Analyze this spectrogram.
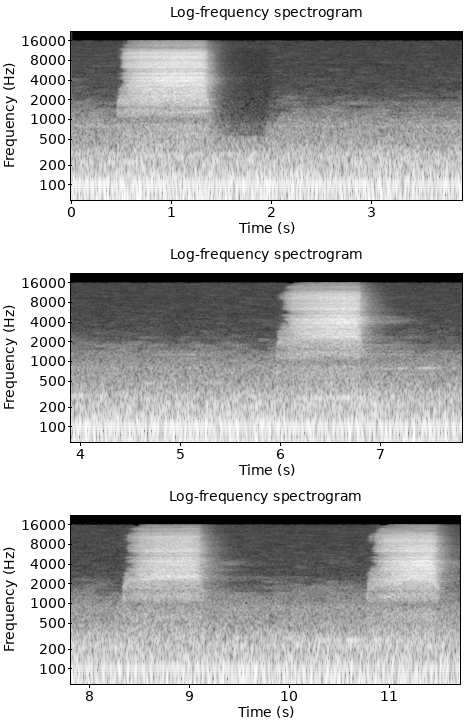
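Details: Owl repeating harsh, hissing screeches, four in all, each under a second and spaced roughly two to four seconds apart, with a steady low hum between them.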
